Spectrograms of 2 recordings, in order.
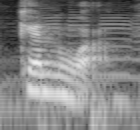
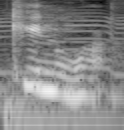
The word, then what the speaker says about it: quinoa: yang disajikan termasuk palavel kenwa kenwa itu quinoa ya Jadi dibacanya itu kinwa atau kenwa kinwa ini ada yang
